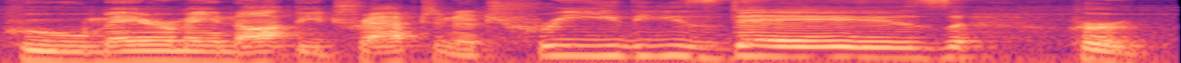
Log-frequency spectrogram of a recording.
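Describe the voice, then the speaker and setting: Lively bright-voiced man pitching comics. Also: measured pace, a little hiss or hum. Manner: lively, playful, upbeat pitching. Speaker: comic shop show co-host. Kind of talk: casual comic book recommendations.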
